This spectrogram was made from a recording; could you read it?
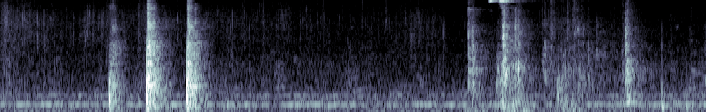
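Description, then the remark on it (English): Two quick, sharp knocks on a stranger's door, followed by a few softer knocks and faint rattling over a low steady hum. “Lord, we ask you to protect us from harm and provide for us as we're about to knock on this stranger's door.”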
